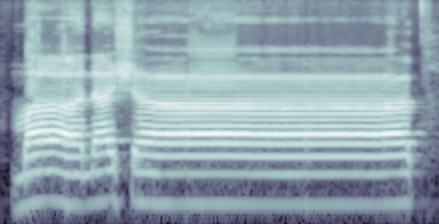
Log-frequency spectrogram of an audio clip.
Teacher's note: मद्दे मुत्तसिल है, 5 अलिफ के बराबर खींच कर पढ़ेंगे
